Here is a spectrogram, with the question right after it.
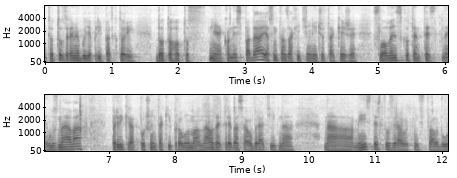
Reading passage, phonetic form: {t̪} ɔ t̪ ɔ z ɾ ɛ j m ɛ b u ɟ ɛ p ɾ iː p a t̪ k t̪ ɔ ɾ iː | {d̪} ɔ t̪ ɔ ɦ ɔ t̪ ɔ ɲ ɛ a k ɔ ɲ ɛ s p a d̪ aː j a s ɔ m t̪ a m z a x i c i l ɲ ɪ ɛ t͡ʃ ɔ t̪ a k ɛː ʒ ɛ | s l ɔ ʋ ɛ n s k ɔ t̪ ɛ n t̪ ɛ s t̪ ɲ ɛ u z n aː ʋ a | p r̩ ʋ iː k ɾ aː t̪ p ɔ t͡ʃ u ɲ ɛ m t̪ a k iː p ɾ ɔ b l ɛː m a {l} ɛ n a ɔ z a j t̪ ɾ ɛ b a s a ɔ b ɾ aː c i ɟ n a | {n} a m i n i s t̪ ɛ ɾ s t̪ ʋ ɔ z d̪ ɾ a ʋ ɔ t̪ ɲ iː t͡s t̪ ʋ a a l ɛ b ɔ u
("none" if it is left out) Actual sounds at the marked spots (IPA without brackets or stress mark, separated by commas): t̪, d̪, l, n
